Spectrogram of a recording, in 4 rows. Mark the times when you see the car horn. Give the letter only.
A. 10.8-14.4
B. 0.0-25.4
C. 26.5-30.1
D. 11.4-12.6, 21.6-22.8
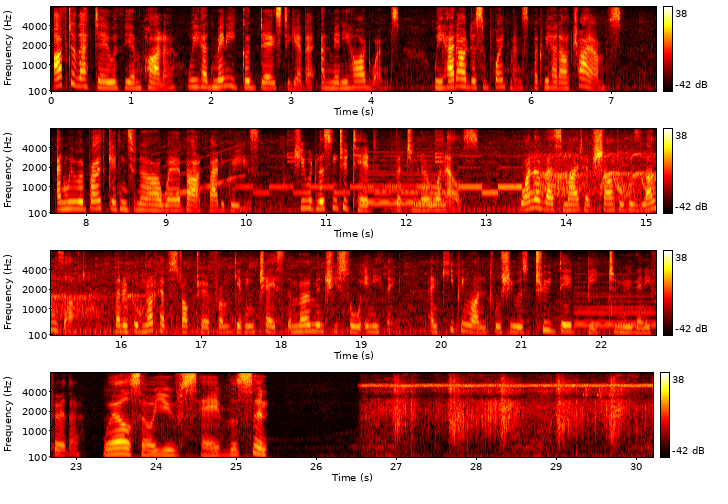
D.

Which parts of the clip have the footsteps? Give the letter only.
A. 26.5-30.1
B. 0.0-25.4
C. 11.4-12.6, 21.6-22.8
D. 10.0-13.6
A.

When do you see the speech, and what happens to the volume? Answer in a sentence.
The speech can be heard from 0.0 to 25.4 s, at a steady volume.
